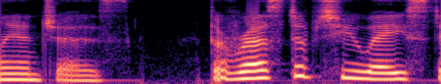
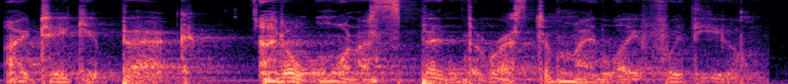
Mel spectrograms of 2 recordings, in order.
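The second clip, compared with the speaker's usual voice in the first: grumbling whisper; 7 semitones lower, 5 dB quieter than usual. Acted. Bakugo grumbling at boyfriend.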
